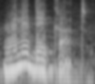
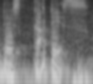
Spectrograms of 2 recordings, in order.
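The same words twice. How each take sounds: First: René Descartes the French way, Descartes as day-KART; French pronunciation. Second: Teacher mocking a common misreading, Descartes with every written letter sounded; mispronounced Descartes. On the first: Teacher correcting the name for students, French pronunciation. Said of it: "That's French". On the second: Teacher showing students how some people say it, mispronounced. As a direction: say Descartes as spelt, sounding the middle s and the ending. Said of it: "Some people pronounce it". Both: Shown as a demonstration.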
